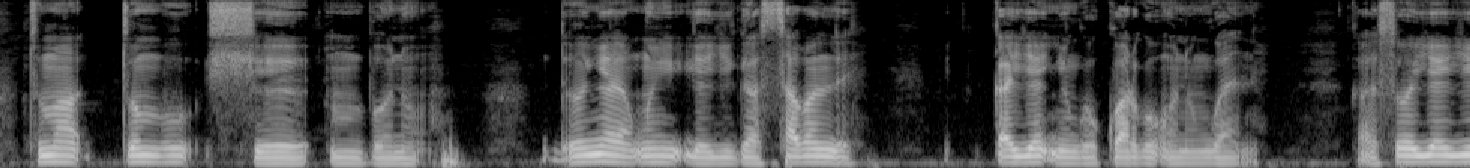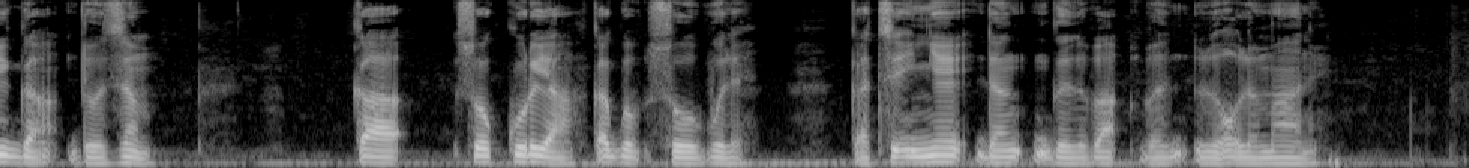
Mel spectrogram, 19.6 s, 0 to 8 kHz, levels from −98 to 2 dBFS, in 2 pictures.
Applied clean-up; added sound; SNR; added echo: none; none; none; none.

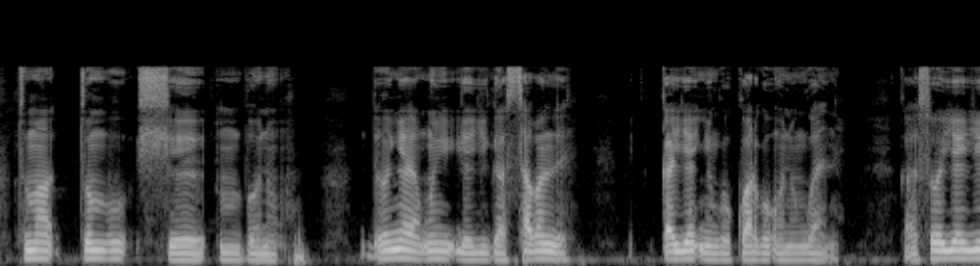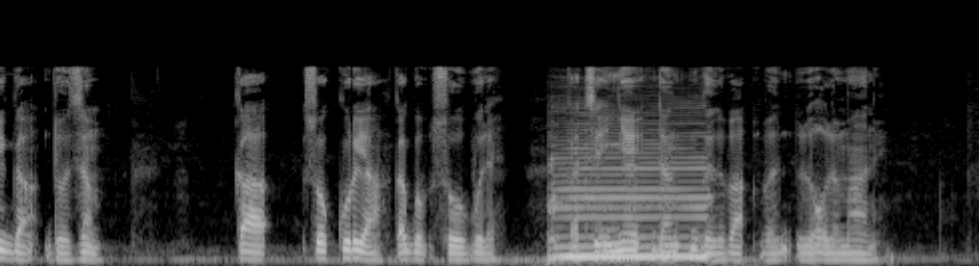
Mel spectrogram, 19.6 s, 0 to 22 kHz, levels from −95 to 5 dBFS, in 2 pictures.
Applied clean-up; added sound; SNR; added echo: none; Bowed string instrument; -3 dB; none.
